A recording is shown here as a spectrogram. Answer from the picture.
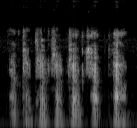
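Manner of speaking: soft, low rattle of taps; quiet, rapid-fire keyboard imitation; imitated typing. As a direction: mimic busy keys under your breath. Imitates clerk's typing on computer.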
